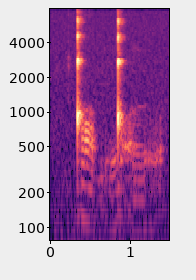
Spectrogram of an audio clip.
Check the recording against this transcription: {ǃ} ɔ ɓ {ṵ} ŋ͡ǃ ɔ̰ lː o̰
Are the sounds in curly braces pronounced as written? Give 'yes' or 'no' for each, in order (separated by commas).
yes, yes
